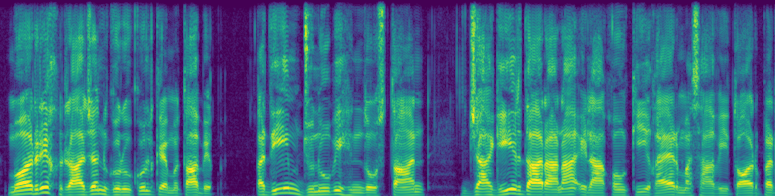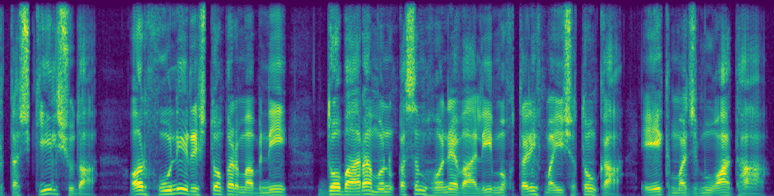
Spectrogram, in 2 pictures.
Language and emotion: Urdu, neutral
